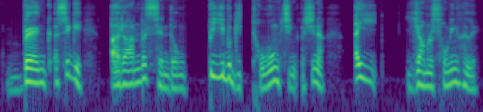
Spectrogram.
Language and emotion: Manipuri, angry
